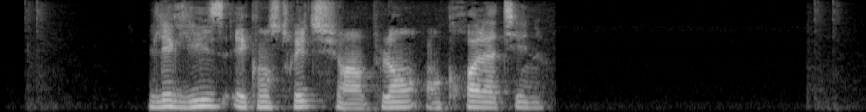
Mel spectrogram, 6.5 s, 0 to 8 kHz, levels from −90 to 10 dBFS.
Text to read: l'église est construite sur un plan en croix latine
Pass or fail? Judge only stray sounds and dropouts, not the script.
pass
